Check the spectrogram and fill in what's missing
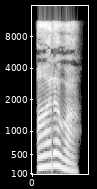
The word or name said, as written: ಆರವ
